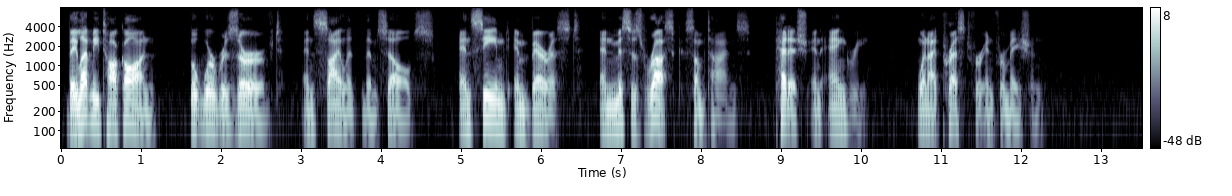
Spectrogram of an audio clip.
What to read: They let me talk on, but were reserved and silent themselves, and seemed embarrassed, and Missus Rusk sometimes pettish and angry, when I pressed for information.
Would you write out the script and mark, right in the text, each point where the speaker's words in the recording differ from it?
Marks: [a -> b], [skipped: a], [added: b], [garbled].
They let me talk on, but were reserved and silent themselves, and seemed embarrassed, and Missus Rusk sometimes pettish and angry, when I pressed for information.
